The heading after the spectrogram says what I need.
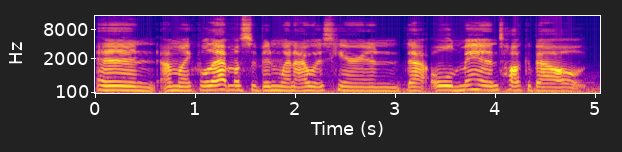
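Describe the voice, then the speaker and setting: A young woman with a bright, forceful voice, chatting casually into the camera for her vlog. She tells her story with little giggles between phrases, over a faint hum of background noise. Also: mid-range voice, flat delivery, a little slow. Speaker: vlogger. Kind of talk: casual chat.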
